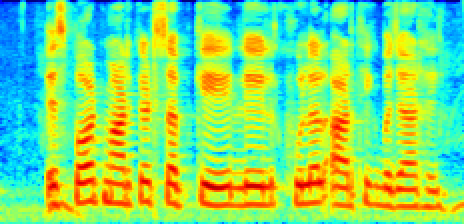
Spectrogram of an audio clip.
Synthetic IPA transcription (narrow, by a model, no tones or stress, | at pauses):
ɪspɔːɾʈmaːɾkeːʈsəb̚ʱkeleːlkʰuːləlʔaːɾt̪ʰɪkbəd͡ʒaːɾɦɛː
